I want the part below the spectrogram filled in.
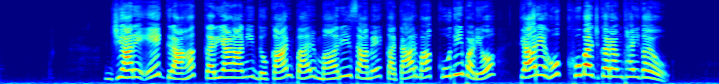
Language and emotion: Gujarati, angry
